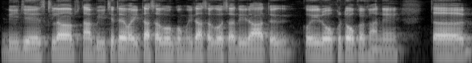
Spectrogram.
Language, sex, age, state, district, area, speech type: Sindhi, male, 18-30, Gujarat, Surat, urban, spontaneous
